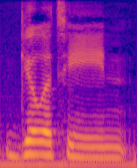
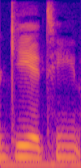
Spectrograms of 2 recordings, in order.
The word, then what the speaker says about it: guillotine: only one pronunciation but I think guillotine or guillotine I think either ways yeah I think my Twitter's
